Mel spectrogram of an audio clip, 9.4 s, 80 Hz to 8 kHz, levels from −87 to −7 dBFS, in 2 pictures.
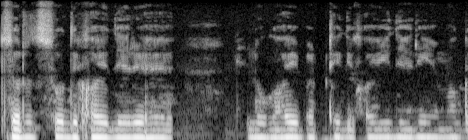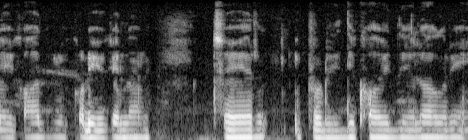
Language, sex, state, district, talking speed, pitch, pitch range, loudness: Marwari, male, Rajasthan, Churu, 135 wpm, 120 Hz, 115-120 Hz, -18 LUFS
